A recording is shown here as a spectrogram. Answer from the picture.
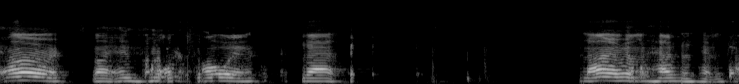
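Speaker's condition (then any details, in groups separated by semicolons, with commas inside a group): Traumatic brain injury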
